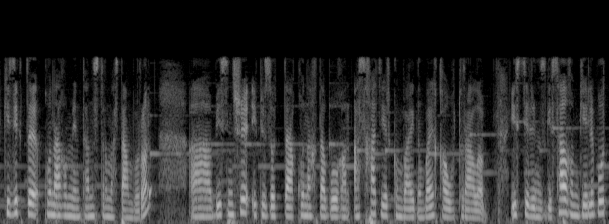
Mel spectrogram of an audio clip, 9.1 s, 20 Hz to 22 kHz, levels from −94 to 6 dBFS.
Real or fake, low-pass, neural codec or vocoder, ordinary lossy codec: real; none; none; none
